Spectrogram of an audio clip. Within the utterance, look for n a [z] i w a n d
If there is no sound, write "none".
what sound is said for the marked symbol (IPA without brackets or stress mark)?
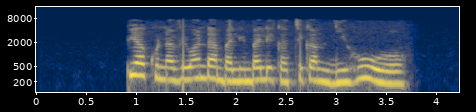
v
